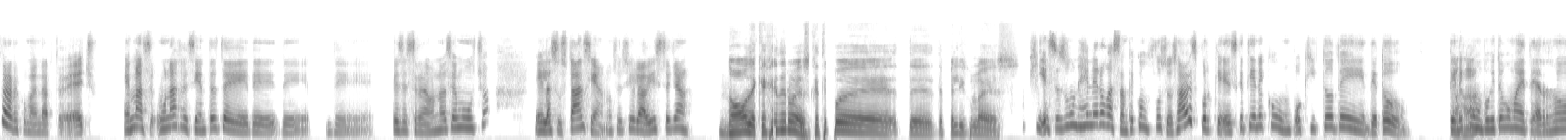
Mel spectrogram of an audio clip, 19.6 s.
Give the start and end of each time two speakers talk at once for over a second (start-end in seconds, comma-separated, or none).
none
